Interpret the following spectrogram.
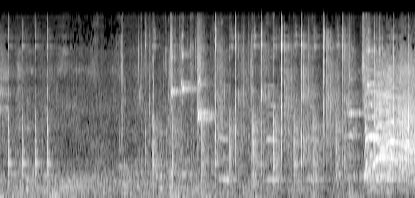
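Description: Table tennis rally: the plastic ball ticks sharply off bats and table at an irregular pace, about twice a second, with a few short shoe squeaks on the court floor. As the point ends, near the end, a loud burst of applause and cheering breaks out.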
